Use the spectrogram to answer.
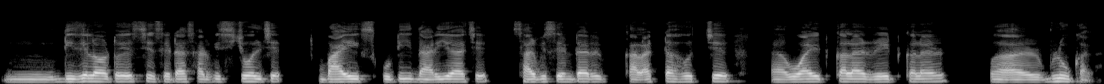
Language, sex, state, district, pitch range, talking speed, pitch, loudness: Bengali, male, West Bengal, Dakshin Dinajpur, 120-130 Hz, 130 wpm, 125 Hz, -17 LUFS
